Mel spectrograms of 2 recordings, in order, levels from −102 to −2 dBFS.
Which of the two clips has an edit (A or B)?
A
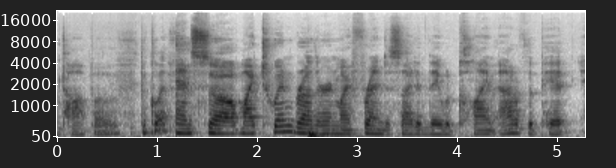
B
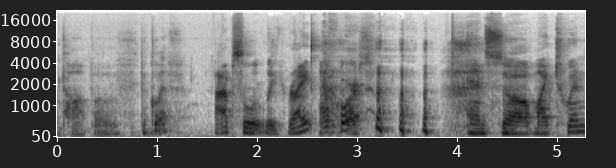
A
